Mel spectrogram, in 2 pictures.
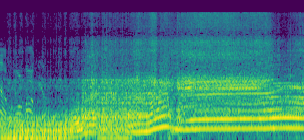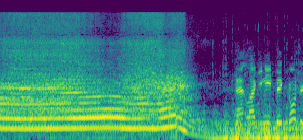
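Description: A nitrous and turbocharged Suzuki Hayabusa drag bike makes its first pass at a drag strip. The engine revs sharply, holds a loud, sustained high roar for several seconds, then drops off abruptly, with voices faintly around it.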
